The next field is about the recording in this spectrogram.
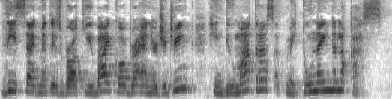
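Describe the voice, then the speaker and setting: A young woman with a Filipino accent reading scripted radio drama narration in an earnest, measured way, playing host and confessional letter writer. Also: a little high, darkish tone, close to an everyday voice. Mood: sponsor read. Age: young adult. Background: music.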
